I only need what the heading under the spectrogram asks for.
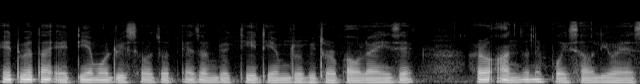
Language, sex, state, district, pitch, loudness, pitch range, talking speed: Assamese, male, Assam, Sonitpur, 100 Hz, -18 LUFS, 100-110 Hz, 180 wpm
